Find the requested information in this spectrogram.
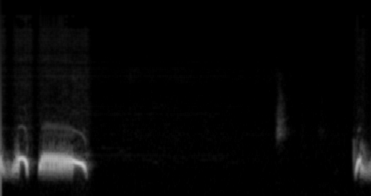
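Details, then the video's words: Spotted dove giving an intense challenge coo meant to make wild and decoy birds answer; one full phrase of a short two-part note and a drawn-out burry coo falling at the end, with another phrase beginning. "Tiếng chim cu gáy thúc đấu rất căng, mở lên bổi và mồi nghe gáy theo cả ngày"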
